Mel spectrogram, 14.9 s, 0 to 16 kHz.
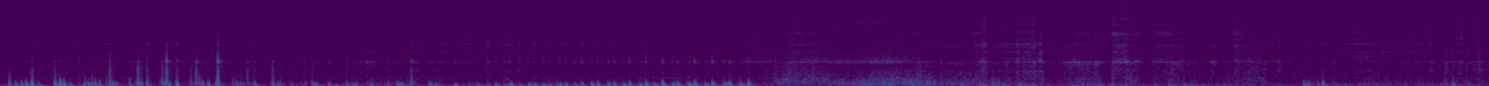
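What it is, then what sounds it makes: Wooden tree-slice disc. Fingertips tap rapidly and unevenly on the face of a solid wooden tree-slice disc with growth rings, giving dull, low, close-up knocks for about the first seven seconds. Then the fingertips switch to scratching across the face, a softer, continuous rustling scrape broken by a few more taps. A faint steady tone near 1 kHz runs underneath throughout.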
